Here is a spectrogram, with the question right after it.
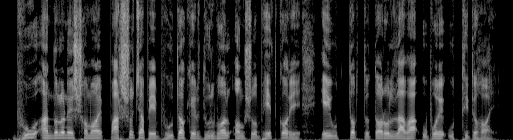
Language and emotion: Bengali, neutral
